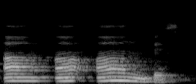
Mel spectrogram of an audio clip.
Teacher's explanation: Decimos antes, con la a nasalizada, no ni siquiera es pues antes, hasta cuesta trabajo tratar de pronunciarlo de manera oral, porque la articulación de la nasal va a influir en la articulación de la vocal, entonces esa vocal se nasaliza. Y vemos cómo la transcripción estrecha de la palabra antes está representando otros detalles que no representa la transcripción fonémica de la palabra antes.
